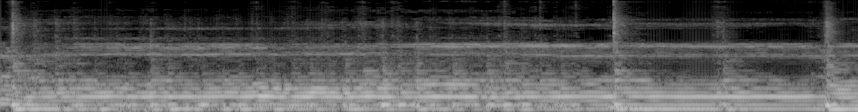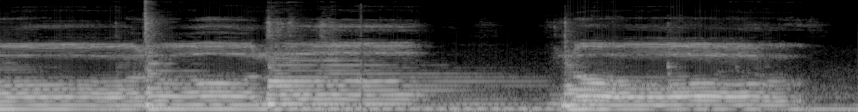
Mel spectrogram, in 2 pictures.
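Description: A man singing a breath-control vocal exercise: a run of long held notes of about a second each, stepping from pitch to pitch with a slight waver, then a short pause for breath and one more held note near the end.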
